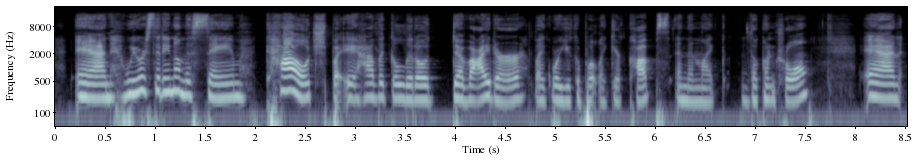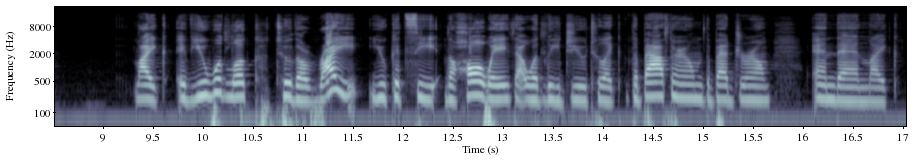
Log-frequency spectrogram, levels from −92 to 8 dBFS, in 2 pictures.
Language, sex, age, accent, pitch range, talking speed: English, female, 20-39, American, 190-240 Hz, 195 wpm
